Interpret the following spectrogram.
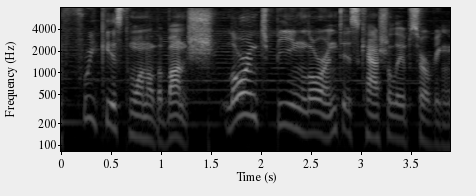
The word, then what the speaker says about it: Laurent: enters the comment section, I am very aware that it's pronounced Laurent. But unlike Camus, which is very easy to say, I don't even want to attempt to say this name correctly. I'm not French, so I'm saying Laurent.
